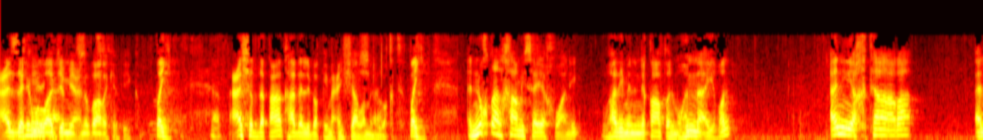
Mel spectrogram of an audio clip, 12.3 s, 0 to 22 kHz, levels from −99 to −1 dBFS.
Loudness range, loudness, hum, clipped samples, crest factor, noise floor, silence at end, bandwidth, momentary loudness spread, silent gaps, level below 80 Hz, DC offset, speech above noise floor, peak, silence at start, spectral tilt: 2 LU; -17 LUFS; none; under 0.1%; 16 dB; -50 dBFS; 0 s; 8 kHz; 15 LU; none; -48 dBFS; under 0.1%; 33 dB; -2 dBFS; 0 s; -6 dB/octave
